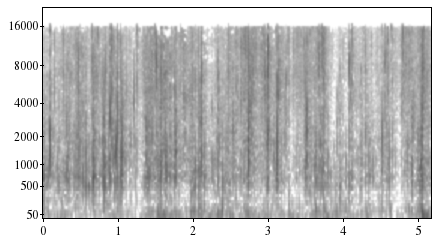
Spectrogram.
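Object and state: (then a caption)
Woven polypropylene bag crumpled. An empty blue IKEA BRATTBY carrier bag of woven polypropylene is crumpled between both hands. The result is a dense, continuous run of crinkly, crunchy rustles with short bright crackles and occasional soft low thumps.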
